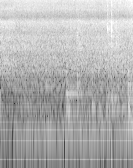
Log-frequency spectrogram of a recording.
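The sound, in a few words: frying and stirring vegetables with spices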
